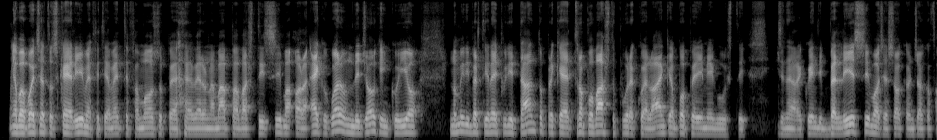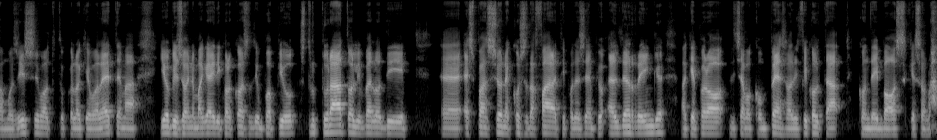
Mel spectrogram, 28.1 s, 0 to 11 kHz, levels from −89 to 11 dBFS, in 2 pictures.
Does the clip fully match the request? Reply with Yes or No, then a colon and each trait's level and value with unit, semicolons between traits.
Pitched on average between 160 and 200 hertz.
No: low, 110 Hz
